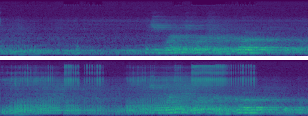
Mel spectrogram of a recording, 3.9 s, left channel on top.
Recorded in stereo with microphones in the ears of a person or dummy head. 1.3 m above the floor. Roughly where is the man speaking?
Right.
